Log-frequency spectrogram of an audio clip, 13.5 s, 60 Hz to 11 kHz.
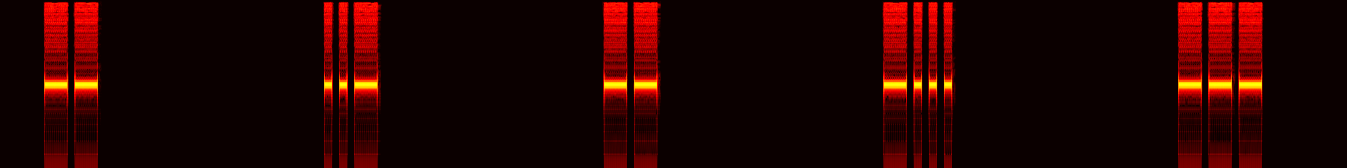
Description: Morse code, heard as a keyed tone, about 16 wpm, spaced as for 4 wpm, 800 Hz. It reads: MUMBO
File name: Misc / Misc-mp3s / WordPairs sp @5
